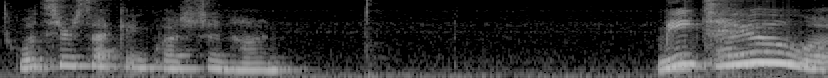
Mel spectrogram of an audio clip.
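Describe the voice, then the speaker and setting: Very wide pitch swings at a fairly slow pace, with noticeable background noise. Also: woman. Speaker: tarot reader. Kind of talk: live-stream tarot reading and casual chat. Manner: casual, chatty.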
